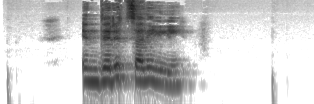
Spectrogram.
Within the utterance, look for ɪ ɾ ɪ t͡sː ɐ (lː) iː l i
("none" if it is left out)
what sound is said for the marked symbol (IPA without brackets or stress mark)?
l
